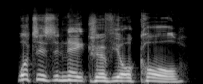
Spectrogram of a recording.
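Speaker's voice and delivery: very businesslike, switchboard-style phone voice. Voicing a character answering a phone call: very businesslike tone. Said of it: "puts on a very, um, businesslike tone".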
